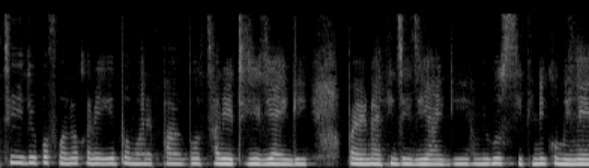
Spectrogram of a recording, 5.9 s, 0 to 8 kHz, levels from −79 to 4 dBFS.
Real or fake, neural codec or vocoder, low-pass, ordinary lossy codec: fake; codec, 16 kHz, 1.1 kbps, Voila-Tokenizer; none; none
